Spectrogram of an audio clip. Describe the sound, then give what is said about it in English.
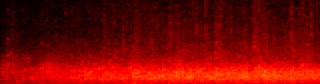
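Sustained applause from a large audience of delegates, MPs and officials fills a hall during President Putin's State of the Nation address, a dense steady clatter of many hands clapping at even loudness throughout, with no voices standing out. “And you can hear the response of all the delegates and MPs and officials as he says that Western elites have become a symbol of total unprincipled lies.”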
